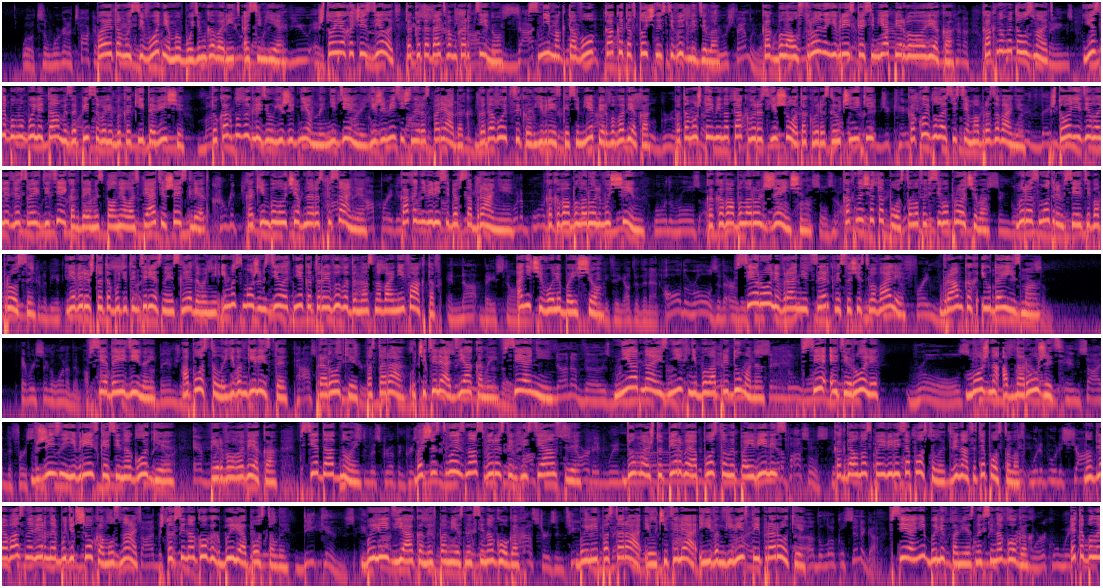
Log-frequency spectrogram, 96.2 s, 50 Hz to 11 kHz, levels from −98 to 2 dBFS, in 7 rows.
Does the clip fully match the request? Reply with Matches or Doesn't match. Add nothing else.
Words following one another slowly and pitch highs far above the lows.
Doesn't match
